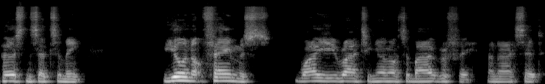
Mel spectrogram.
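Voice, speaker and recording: This man's voice sits at a fairly high pitch and sounds somewhat breathy. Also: fairly even intonation, moderate pace. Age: 60s. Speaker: author. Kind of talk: interview.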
